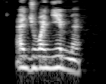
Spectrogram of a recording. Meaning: first-person plural past historic of adjoindre
- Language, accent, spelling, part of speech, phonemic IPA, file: French, Canada, adjoignîmes, verb, /ad.ʒwa.ɲim/, LL-Q150 (fra)-adjoignîmes.wav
